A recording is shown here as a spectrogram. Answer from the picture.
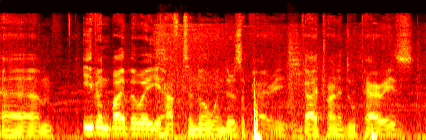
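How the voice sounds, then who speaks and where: A man's fairly low voice at a fairly quick pace, ordinary in pitch variation, with music in the background. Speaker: video game player. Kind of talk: casual gameplay commentary. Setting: home recording, lower audio quality. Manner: hesitant, many filler words.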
